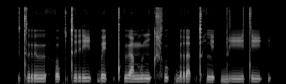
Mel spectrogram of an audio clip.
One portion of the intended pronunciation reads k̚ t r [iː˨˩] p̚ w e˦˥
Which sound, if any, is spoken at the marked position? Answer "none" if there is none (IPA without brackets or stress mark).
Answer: iː˦˥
